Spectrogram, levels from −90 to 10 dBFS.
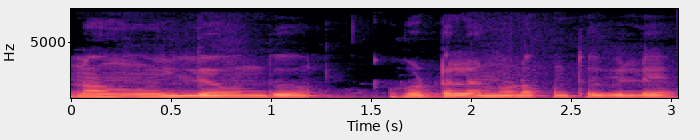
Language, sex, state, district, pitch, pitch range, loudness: Kannada, male, Karnataka, Belgaum, 125 Hz, 125-130 Hz, -16 LUFS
